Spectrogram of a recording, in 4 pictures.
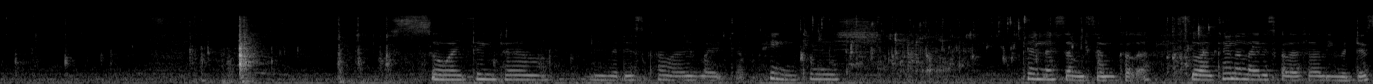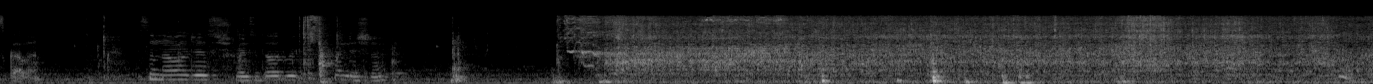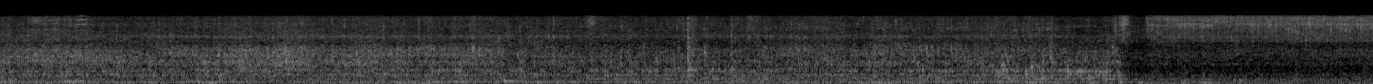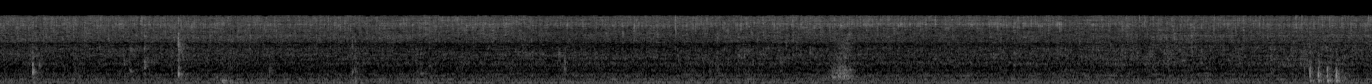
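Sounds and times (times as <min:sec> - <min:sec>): tap water running: 0:06.7 - 0:11.0, 0:19.3 - 0:54.9.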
